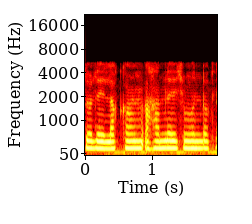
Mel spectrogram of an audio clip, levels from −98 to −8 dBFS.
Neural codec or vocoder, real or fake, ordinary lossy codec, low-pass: codec, 24 kHz, 6 kbps, HILCodec; fake; none; 5.4 kHz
